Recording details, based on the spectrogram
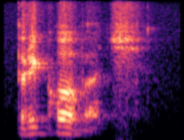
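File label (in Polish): "prykowac", Kurpie dialect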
